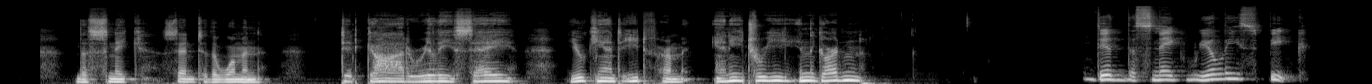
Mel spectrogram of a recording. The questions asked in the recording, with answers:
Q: Did the snake really speak?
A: Yes, the snake really spoke.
